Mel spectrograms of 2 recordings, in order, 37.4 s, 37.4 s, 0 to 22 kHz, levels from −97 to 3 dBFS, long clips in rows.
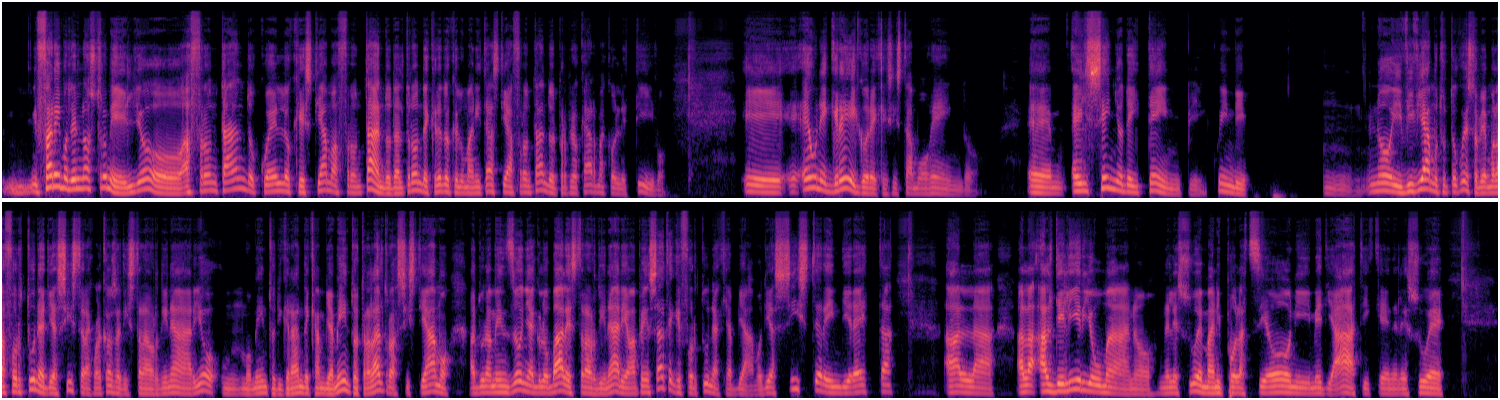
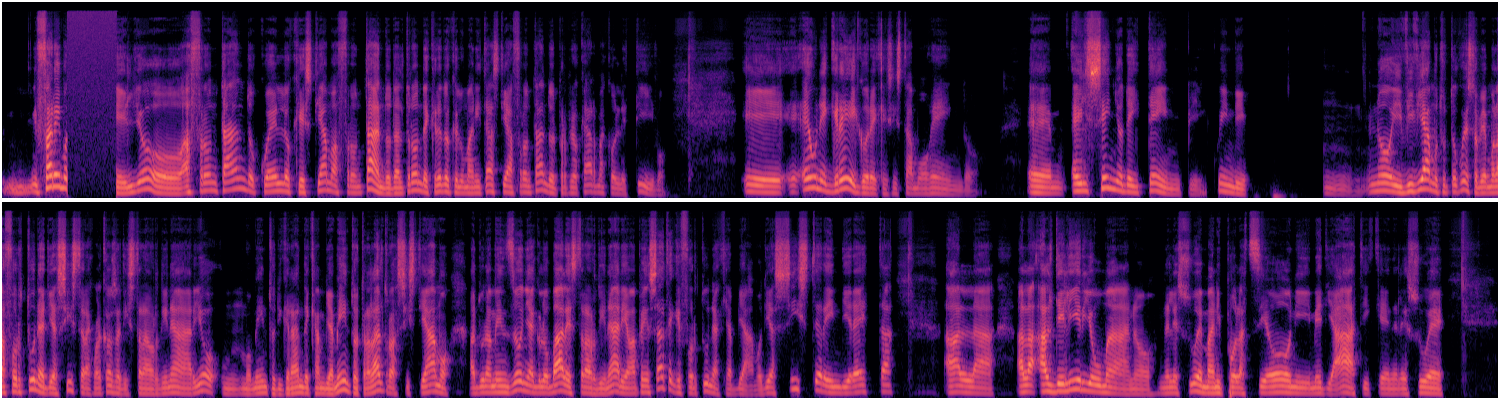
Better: first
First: none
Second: audio cutting out; filled with static; at 1 s for 0.5 s

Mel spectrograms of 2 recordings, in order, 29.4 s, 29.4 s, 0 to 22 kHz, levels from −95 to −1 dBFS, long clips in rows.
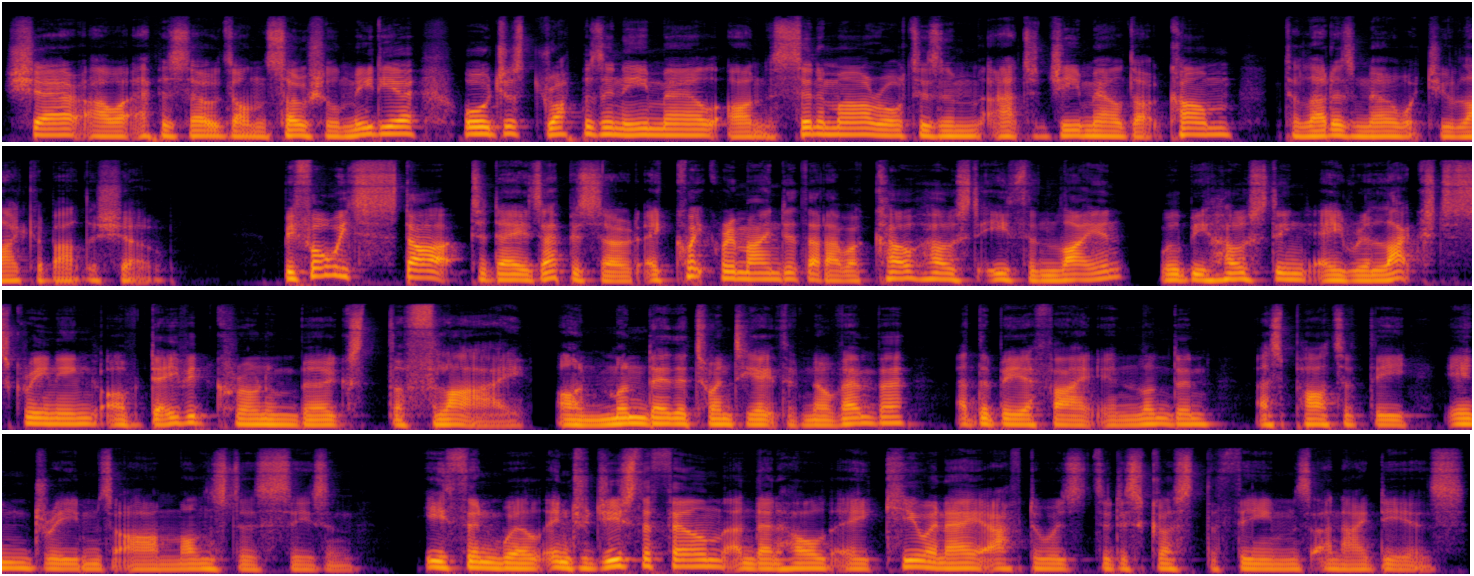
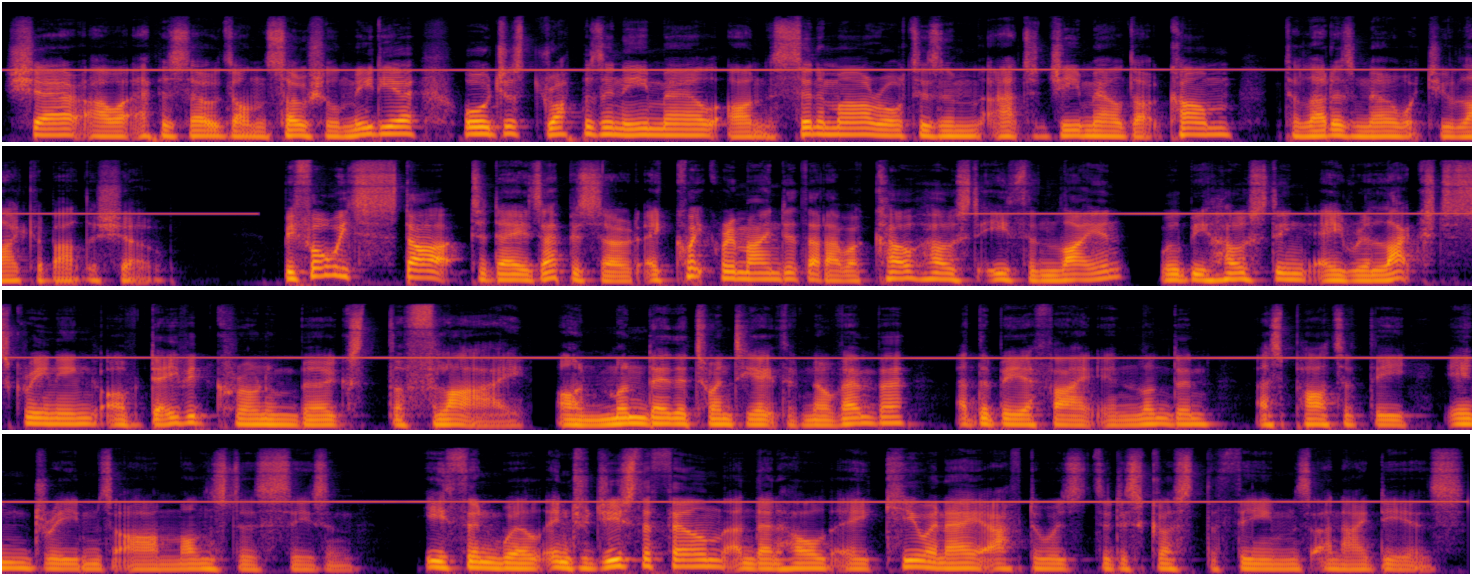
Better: first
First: none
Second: high-pitched whine; loud; until 8.5 s and from 12 s on; 3.5 kHz, 7 dB below the speech

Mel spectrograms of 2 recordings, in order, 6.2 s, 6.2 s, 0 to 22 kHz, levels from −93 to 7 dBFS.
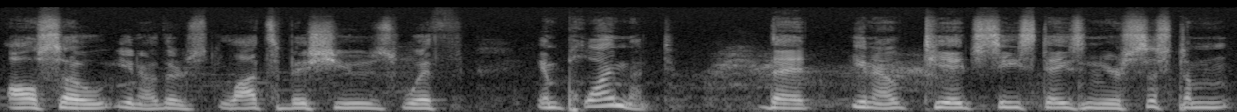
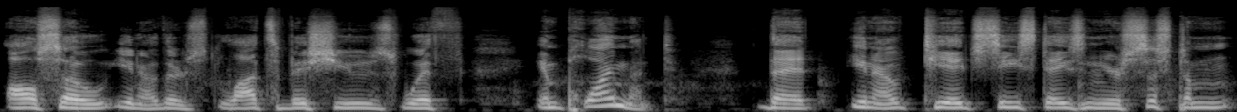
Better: second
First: hiss; faint; throughout; 25 dB below the speech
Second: none

